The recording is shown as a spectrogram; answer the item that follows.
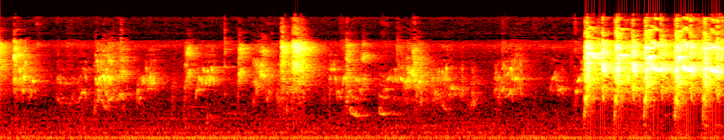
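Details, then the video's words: Budgerigars chirp in short varied warbled notes, some rising and falling, then break into a loud, fast, buzzy burst of rapid high chirps lasting over a second. "Budgies Sounds| Budgies Chirping sound"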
